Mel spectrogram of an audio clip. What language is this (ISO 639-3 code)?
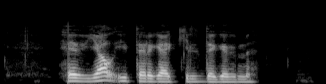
bak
